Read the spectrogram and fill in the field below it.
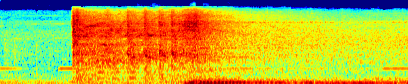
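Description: A GMC Yukon Denali starter cranks and the engine catches with a sudden burst, then settles into a low, steady idle with a brief rev.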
